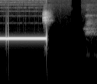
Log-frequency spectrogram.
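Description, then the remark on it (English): A single loud, steady high-pitched censor bleep over spoken words, lasting about half a second, cutting off abruptly, followed by near silence with only a faint trace of sound afterward. “I have beef with the way you edit podcasts, …. The way I edit it? Yes. Which particular part? The part where you beep out”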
